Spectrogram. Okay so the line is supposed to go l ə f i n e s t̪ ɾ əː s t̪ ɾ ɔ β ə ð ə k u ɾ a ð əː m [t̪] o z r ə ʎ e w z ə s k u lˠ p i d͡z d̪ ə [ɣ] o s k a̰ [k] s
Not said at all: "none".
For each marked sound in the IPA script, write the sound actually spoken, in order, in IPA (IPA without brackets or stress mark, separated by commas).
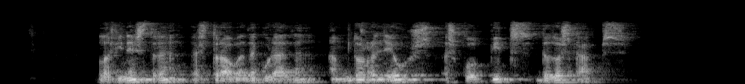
d̪, ð, p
